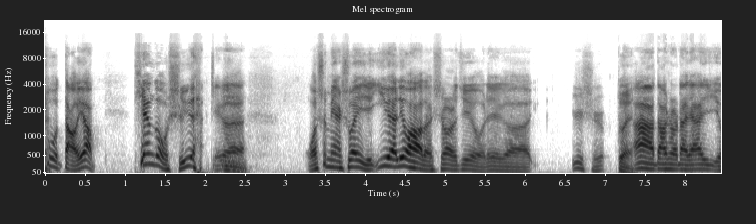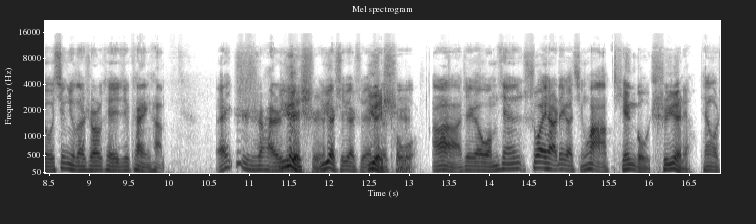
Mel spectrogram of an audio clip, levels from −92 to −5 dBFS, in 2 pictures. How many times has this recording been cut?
0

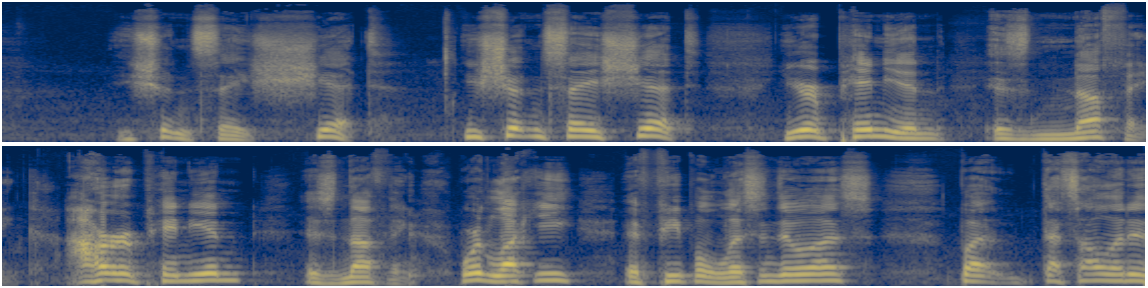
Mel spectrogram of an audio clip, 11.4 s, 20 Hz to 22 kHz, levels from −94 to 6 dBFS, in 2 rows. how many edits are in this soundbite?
2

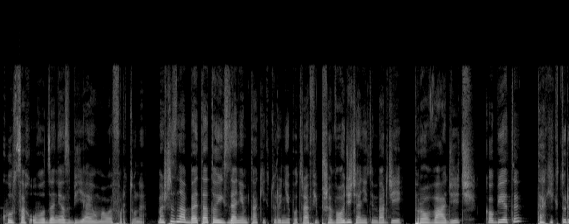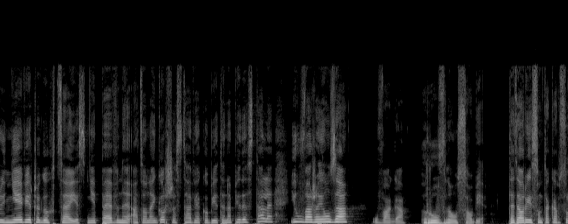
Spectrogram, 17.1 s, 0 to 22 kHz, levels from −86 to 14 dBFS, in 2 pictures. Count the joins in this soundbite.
0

